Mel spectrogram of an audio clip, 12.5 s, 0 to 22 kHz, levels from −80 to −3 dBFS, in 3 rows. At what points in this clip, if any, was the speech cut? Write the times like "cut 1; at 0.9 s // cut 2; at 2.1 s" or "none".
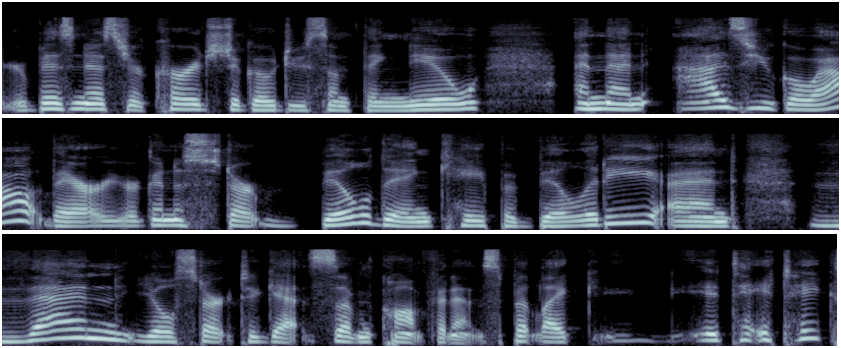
none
